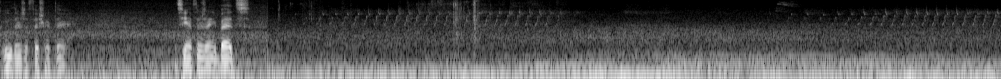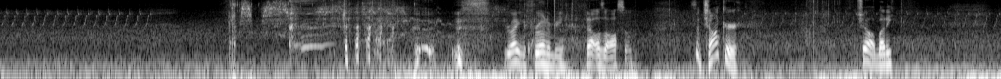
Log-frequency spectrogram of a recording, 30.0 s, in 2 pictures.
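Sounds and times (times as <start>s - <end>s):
bird trilling: 18.4s - 22.8s.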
